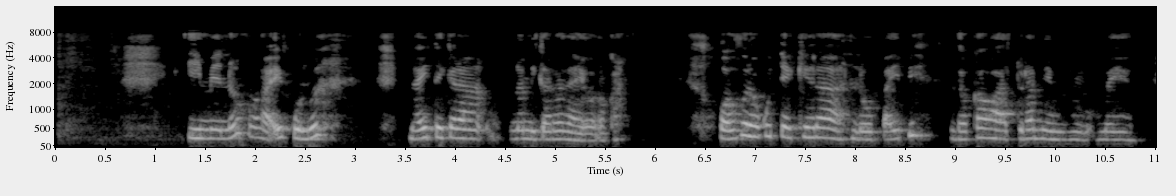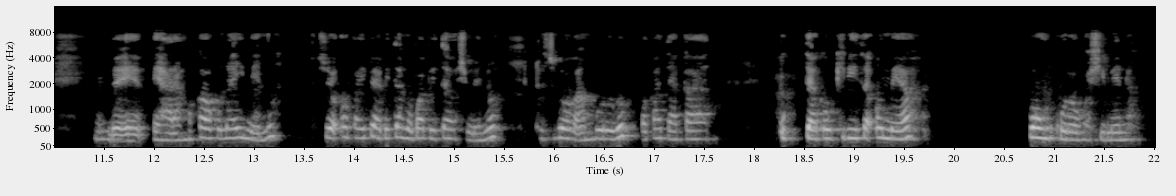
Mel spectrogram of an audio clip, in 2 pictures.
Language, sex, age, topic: Oshiwambo, male, 18-24, agriculture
